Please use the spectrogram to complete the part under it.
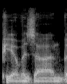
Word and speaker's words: Piovesan: So it's pronounced Piovazan. But that's why I go by AJ.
